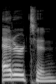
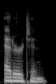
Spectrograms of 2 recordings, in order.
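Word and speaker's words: Egerton: Taran Edinson's character there I learned that it's pronounced Edertton. Edertton. Oh, all right. As that's that's the way that he that's way pronounced cuz he's Welsh and they pronounced it Ederton.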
